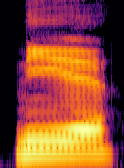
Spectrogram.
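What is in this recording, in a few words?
"nie", Chinese; Nihao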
